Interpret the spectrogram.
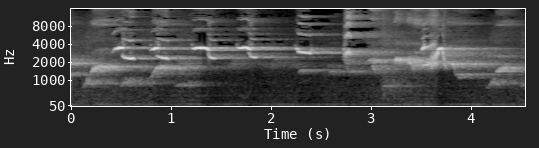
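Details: White-rumped shama song for stirring pet birds to sing: rich whistled phrases of looping rising and falling notes, repeated about twice a second, with some harsher notes midway.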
